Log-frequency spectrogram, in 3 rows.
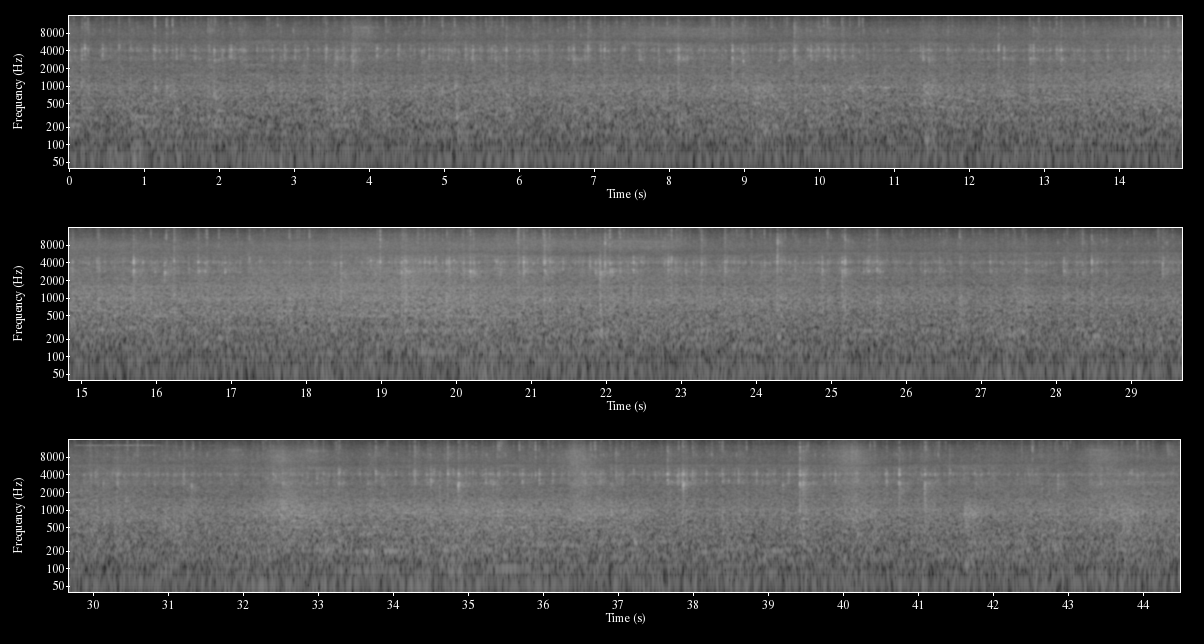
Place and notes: Vila de Gràcia, Barcelona, Spain - Rain 02
Rain recorded from window.
2 September 2015, ~10:00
